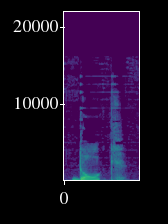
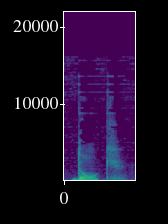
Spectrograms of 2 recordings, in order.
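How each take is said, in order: No difference in how they are said.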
